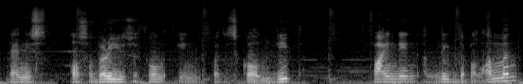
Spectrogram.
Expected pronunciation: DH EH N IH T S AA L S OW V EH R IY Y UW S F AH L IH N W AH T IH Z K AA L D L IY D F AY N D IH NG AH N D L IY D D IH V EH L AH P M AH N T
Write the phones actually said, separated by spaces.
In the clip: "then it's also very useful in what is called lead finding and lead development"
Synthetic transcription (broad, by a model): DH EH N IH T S AA L S OW V EH R IY Y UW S F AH L IH N W AH T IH S K AA L D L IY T F AY N D IH NG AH N L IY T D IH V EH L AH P M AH N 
